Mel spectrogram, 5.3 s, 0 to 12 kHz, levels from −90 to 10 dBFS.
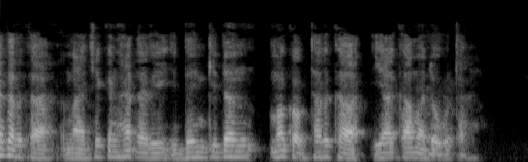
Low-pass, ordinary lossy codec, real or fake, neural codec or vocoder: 7.2 kHz; MP3, 48 kbps; fake; codec, 16 kHz, 8 kbps, FreqCodec, smaller model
